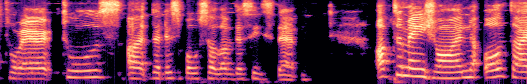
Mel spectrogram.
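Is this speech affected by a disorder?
No.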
